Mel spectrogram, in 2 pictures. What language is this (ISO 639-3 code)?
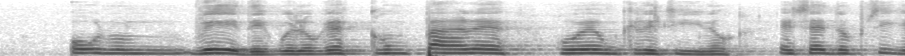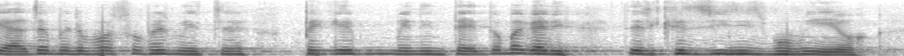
ita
